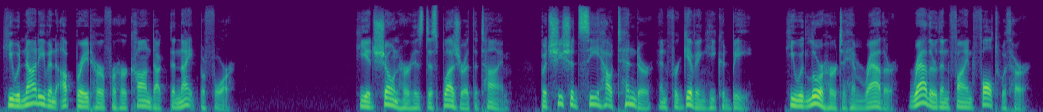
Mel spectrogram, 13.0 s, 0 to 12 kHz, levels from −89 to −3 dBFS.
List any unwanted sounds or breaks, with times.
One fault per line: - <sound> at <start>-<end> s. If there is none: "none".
none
